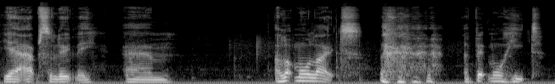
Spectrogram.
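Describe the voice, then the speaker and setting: A man giving expert pool analysis as co-commentator, thoughtful and a bit halting. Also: mid-range voice. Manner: analytical, hesitant with fillers, laughs easily. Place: remote booth.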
